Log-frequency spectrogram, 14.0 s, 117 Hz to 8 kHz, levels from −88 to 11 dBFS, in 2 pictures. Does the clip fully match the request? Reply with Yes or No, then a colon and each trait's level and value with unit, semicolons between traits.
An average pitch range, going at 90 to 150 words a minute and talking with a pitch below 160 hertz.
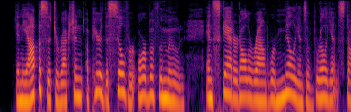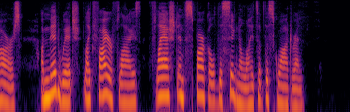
No: average, 3.7 semitones; average, 140 wpm; high, 190 Hz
